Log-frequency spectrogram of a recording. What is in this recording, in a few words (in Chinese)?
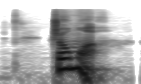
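"zhou1 mo4", Chinese; HSK3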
